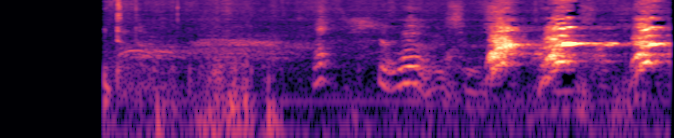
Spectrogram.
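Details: Border Collie puppies about four and a half months old, out in falling snow. The clip opens with faint whining, then sharp high yips and short barks in quick irregular bursts.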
